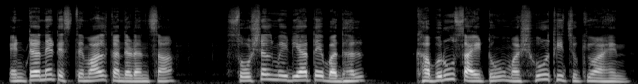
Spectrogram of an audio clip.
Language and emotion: Sindhi, neutral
